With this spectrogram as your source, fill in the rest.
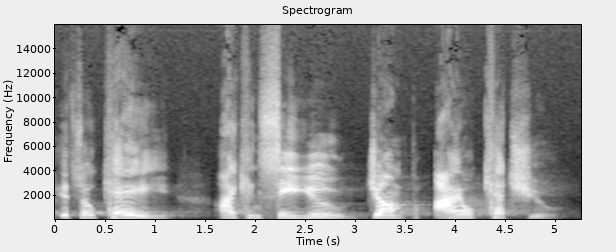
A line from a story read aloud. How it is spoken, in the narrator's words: the father hollered up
